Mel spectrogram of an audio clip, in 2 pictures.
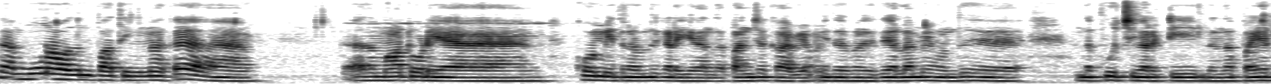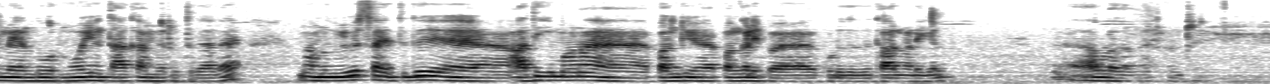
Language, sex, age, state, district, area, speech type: Tamil, male, 18-30, Tamil Nadu, Tiruvannamalai, urban, spontaneous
